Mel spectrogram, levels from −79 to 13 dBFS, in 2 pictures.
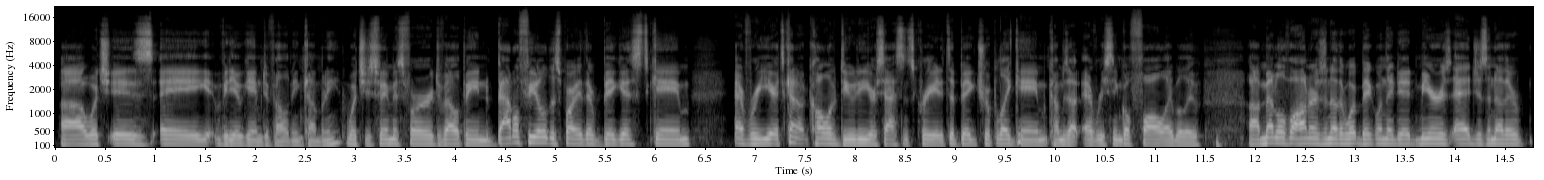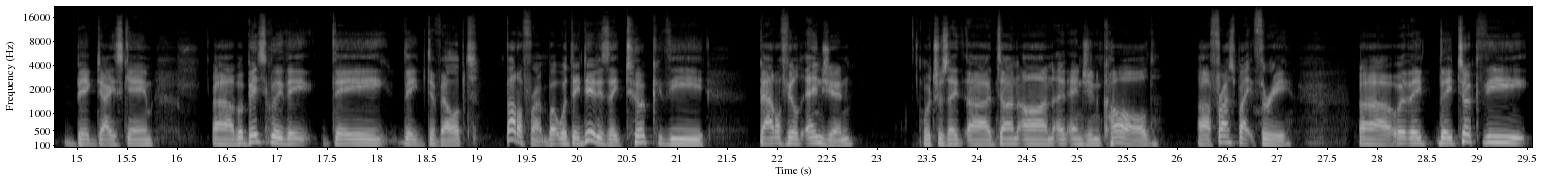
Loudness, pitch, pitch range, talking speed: -22 LUFS, 135 Hz, 125-150 Hz, 195 wpm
